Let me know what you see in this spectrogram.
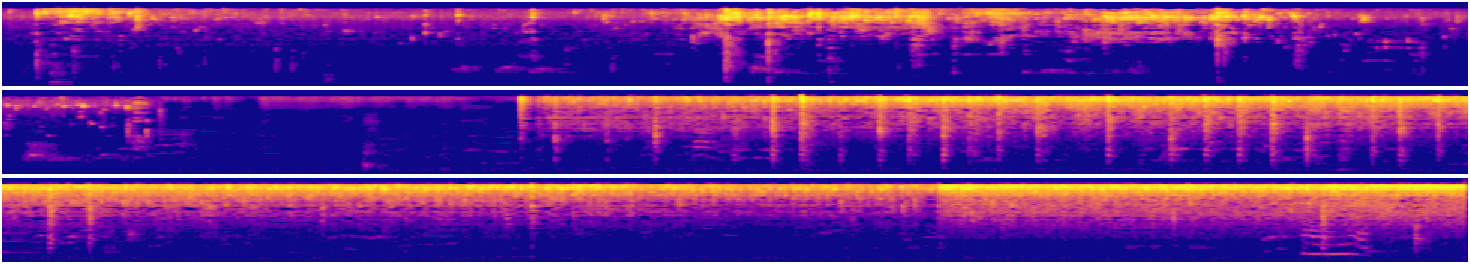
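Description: Chopped garlic and ginger sizzling in hot oil in a wok: a steady hiss full of small crackles that starts about a third of the way in and grows louder near the end. Before it come irregular clattering, splashy noises and a short lull.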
